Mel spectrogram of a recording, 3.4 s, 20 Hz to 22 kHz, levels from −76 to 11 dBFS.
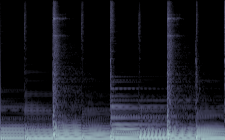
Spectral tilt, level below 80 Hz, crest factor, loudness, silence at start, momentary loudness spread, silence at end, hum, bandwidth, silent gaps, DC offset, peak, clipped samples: -8 dB/octave; -22 dBFS; 14 dB; -19 LUFS; 0 s; 3 LU; 0 s; none; over 20 kHz; none; under 0.1%; -4 dBFS; under 0.1%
